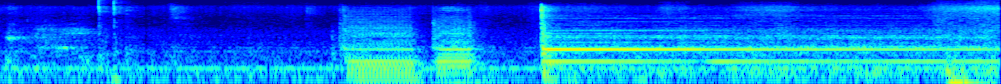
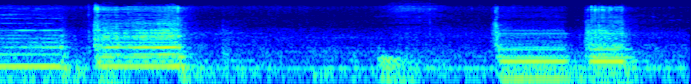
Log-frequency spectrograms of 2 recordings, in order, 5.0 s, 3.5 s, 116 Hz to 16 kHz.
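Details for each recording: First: Canon MF3010 scanner after reseating the flex cables that caused error E301, scanning via computer: a few short mechanical bursts, then the carriage motor settles into a steady, clean hum with no grinding; scanner now working normally. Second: Canon MF3010 scanner scanning via computer gives error E301 while copy mode works: two short whirring carriage-motor bursts, a pause, then two more as the carriage tries and gives up; cause found to be poor contact in the scanner-to-control-board flex cable.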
